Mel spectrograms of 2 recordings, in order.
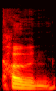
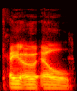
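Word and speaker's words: Köln: Apparently, it's not Cologne, it's Cone. It's like Koln. Well, if you look at the traditional spelling, it's Koln.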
